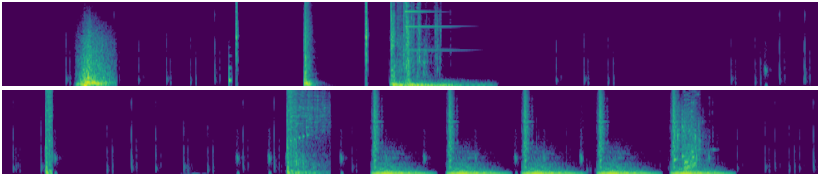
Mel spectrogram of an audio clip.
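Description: Short electronic game sound effects play in bursts.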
